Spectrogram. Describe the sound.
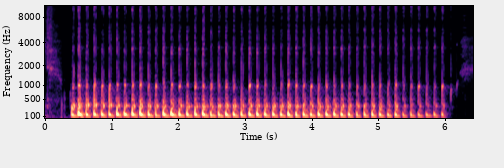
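A voice imitates a Harley motorcycle engine with a steady, rapid stream of low, pulsing putts lasting several seconds, loud, before abruptly cutting off.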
